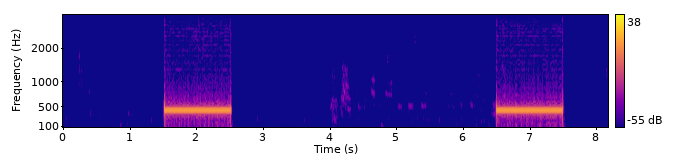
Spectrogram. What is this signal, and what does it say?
Ringback tone (Europe, 425 Hz).
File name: out- -2017- - - .95369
